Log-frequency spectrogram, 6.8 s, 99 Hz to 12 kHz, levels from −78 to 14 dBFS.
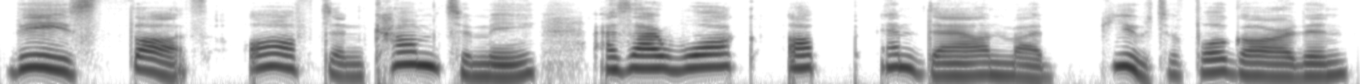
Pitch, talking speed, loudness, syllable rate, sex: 205 Hz, 130 wpm, -18 LUFS, 3.6 syllables/s, female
